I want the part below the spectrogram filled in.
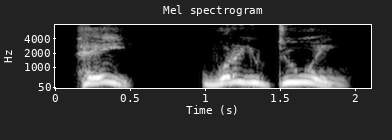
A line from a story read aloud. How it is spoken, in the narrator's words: I cried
